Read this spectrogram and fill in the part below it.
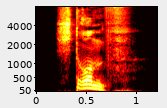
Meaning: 1. stocking; hose (women’s undergarment covering the foot, the lower leg, and part of the thigh) 2. stocking (long sock covering the foot and the lower leg) 3. sock
- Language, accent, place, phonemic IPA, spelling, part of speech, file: German, Germany, Berlin, /ʃtʁʊm(p)f/, Strumpf, noun, De-Strumpf.ogg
